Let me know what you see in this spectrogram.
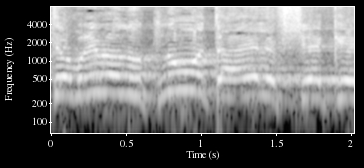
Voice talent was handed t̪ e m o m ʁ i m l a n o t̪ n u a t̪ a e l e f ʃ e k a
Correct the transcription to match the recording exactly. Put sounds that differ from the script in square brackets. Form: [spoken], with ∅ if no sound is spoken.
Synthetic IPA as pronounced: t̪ e m o m ʁ i m l a n [u] t̪ n u [e] t̪ a e l e f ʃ e k [e]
